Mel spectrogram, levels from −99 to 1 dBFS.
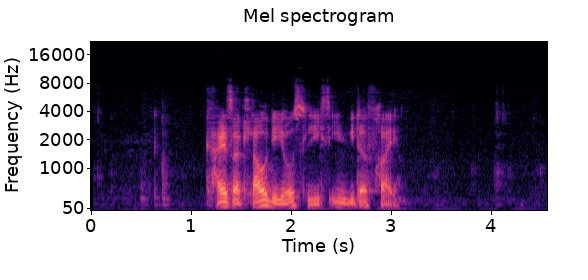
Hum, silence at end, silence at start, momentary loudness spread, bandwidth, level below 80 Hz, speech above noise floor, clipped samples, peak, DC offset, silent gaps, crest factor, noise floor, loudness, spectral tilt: none; 1.5 s; 0.7 s; 10 LU; 7.8 kHz; -70 dBFS; 47 dB; under 0.1%; -6 dBFS; under 0.1%; none; 24 dB; -74 dBFS; -28 LUFS; -6.5 dB/octave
